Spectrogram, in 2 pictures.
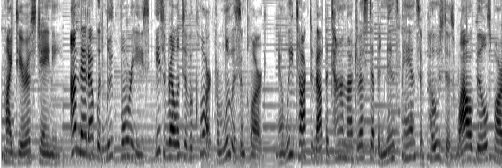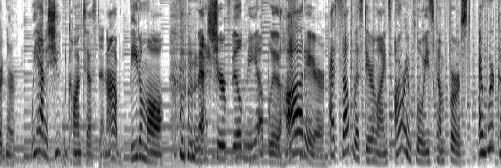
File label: Narration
